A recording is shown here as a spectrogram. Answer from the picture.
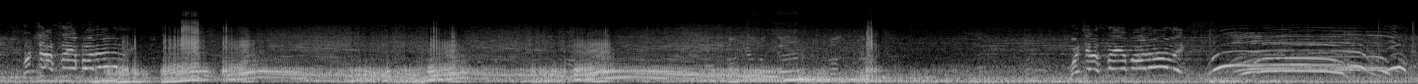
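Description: Ford Mustang revved repeatedly, its engine note sweeping up and falling back, with sharp exhaust bangs as it shoots flames from the tailpipes, four cracks about two seconds apart. Near the end come higher rising-and-falling pitched sounds.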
